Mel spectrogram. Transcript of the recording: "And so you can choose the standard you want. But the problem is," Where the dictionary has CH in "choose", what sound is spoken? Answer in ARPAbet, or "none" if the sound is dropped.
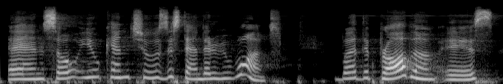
CH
